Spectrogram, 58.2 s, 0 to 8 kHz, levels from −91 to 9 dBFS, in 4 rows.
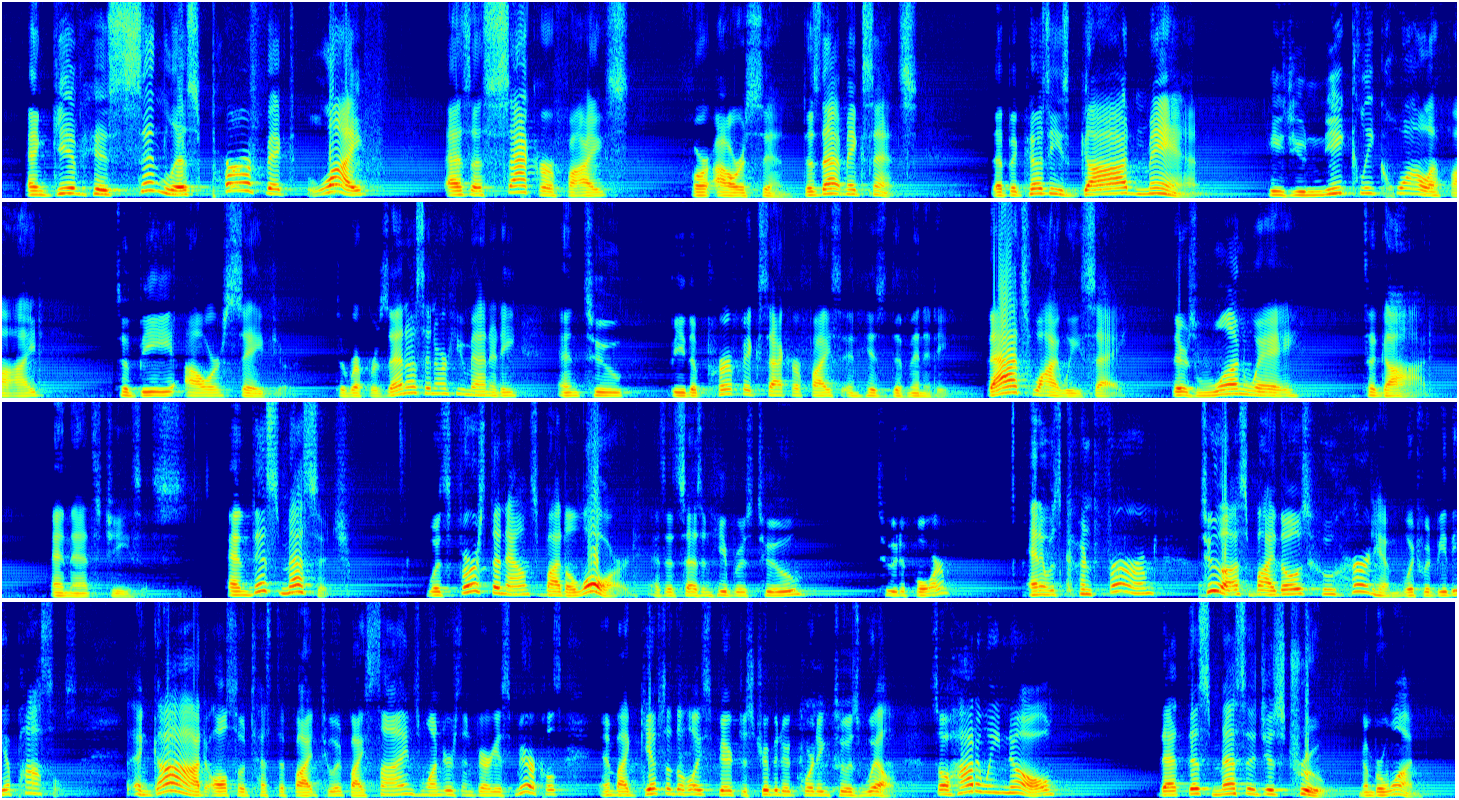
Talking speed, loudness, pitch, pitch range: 130 wpm, -18 LUFS, 135 Hz, 105-175 Hz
